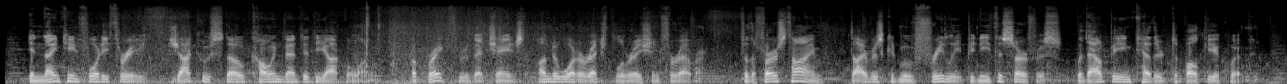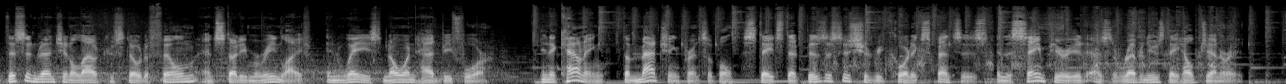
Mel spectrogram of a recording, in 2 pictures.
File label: Narratives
